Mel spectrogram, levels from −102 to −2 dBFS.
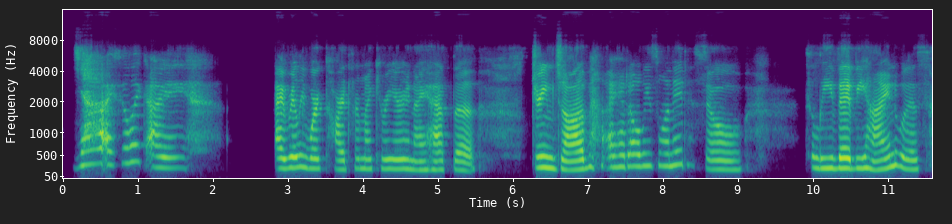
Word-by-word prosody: Yeah. 305 +6 +2
I 295 0 +1
feel 330 +2 -10
like 370 +1 -4
I 230 -1 -2 1.2
I 220 0 +5
really 235 +2 +3
worked 215 -1 0
hard 195 -1 -3
for 215 0 -11
my 210 -1 -5
career, 210 -1 -2
and 195 -2 -3
I 185 - -3
had 190 0 -1
the 180 -4 -2 0.7
dream 235 -2 +4
job 200 +3 +4 0.2
I 240 - -3
had 250 +1 -3
always 265 +1 -2
wanted. 280 +3 -4 0.2
So, 195 -1 -4 0.8
to - - -9
leave 220 0 0
it 220 -1 +8
behind 220 +4 +1
was 200 -3 -2
220 Hz, 145 wpm, -23 LUFS, 200-250 Hz, 1.2 s, it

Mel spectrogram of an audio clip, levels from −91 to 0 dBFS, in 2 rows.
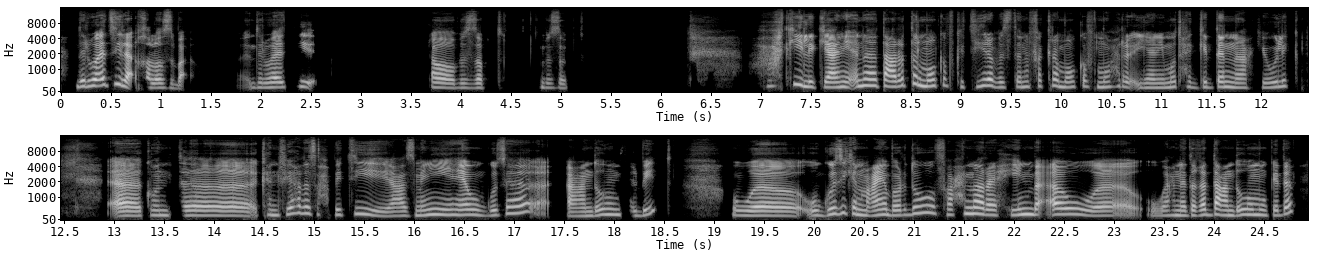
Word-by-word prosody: دلوقتي 275 +7 +4
لأ، - - +7
خلاص 190 -2 -3
بقى. - - -6 0.5
دلوقتي 215 - -2 1.1
آه، 200 -3 +2
بالضبط، 190 0 -8 0.4
بالضبط. 190 -3 -13 1.7
هاحكي 335 -2 -1
لِك 230 -5 +2
يعني 220 +1 +6
أنا 280 +2 +3
اتعرْضت 260 +4 +2
لمواقف 275 -2 -1
كتيرة 245 +5 -2
بس 215 -2 -8
أنا 225 +1 -6
فاكرة 260 +3 -5
موقف 230 +1 -8
محر 230 +3 -8
يعني 195 -2 -3
مضحك 225 +2 -7
جدًا 215 +1 +1
هاحكيهولِك. 215 +6 -7 0.6
آآ، 190 0 +6
كنت 215 +1 -9 0.8
كان 225 -2 -6
في 250 +5 -4
واحدة 295 +1 -2
صاحبتي 230 -6 -4
عازماني 220 +5 -1
هي - - +8
وجوزها 230 - -3 0.2
عندهم 195 +7 -1
في 235 - -14
البيت 220 - -5 0.6
و 205 -1 -1 0.6
وجوزي 255 +9 -1
كان 275 -5 -1
معايا 205 +4 +6
برضو، 245 +9 -3
فإحنا 275 +2 +1
رايحين 230 +2 0
بقى 245 +1 +4
و 230 -6 -2 0.5
وهنتغدى 210 +3 0
عندهم 230 +1 +1
وكده. 220 - -1
225 Hz, 115 wpm, -26 LUFS, 205-255 Hz, 1.7 s, هي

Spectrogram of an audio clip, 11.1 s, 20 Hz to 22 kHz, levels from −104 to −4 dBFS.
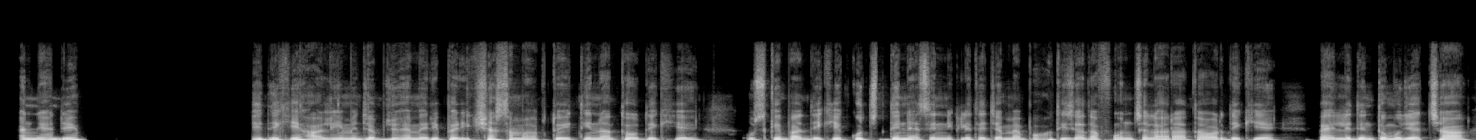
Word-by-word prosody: हाँ 95 - +2
जी, 90 - +1
हाँ 95 - 0
जी। 110 +6 +2 1.3
ये 125 - +4
देखिए 130 -1 +2
हाल 95 -5 0
ही 110 - +1
में 115 +1 +1
जब 110 0 +2
जो 110 -5 0
है 110 - +2
मेरी 100 -1 +2
परीक्षा 130 - +2
समाप्त 95 -1 -1
हुई 95 0 +3
थी 95 - +1
ना 95 0 +1
तो 105 - +4
देखिए, 105 +1 -3 0.4
उसके 110 +3 -1
बाद 105 -1 +2
देखिए 105 +1 -1
कुछ 120 +5 -1
दिन 125 +1 +4
ऐसे 105 - -2
निकले 95 0 -1
थे 100 - +1
जब 95 0 -2
मैं 95 0 +1
बहुत 130 -3 -3
ही 100 - +1
ज़्यादा 95 -1 0
फ़ोन 95 - -2
चला 90 -2 +1
रहा 90 0 0
था। 90 - 0
और 95 +1 +1
देखिए 95 +1 -2 0.4
पहले 105 0 +3
दिन 105 -1 +3
तो 105 - +3
मुझे 105 0 +4
अच्छा 100 +1 +3
100 Hz, 240 wpm, -24 LUFS, 95-110 Hz, 1.3 s, ये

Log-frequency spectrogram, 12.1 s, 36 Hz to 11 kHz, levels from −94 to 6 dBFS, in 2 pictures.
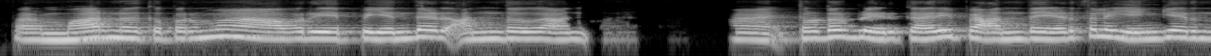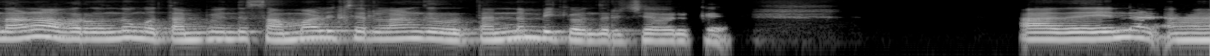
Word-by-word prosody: இப்ப 195 - -3 0.2
மாறுனதுக்கப்புறமா, 225 +2 +2 0.2
அவரு 215 +1 +1
இப்ப 210 +1 -3
எந்த 210 +4 0
இட - - 0
அந்த 210 +2 -1
ஒ - - +1
அந் 195 +1 -3 0.8
அ - - 0 0.3
தொடர்புல 245 +2 +3
இருக்காரு. 210 +1 +2
இப்ப 235 -2 0
அந்த 205 +2 -1
இடத்துல 260 +5 +1
எங்க 210 +3 -2
இருந்தாலும் 225 +4 0
அவரு 210 -2 -2
வந்து, 220 +4 -3
உங்க 205 -3 -4
தம்பி 190 +2 -4
வந்து 210 0 -6
சமாளிச்சர்லாம்ங்கிற 215 +1 -3
ஒரு 175 - -10
தன்னம்பிக்கை 215 0 -3
வந்துருச்சு 170 0 -8
அவருக்கு. 170 -1 -8 1.6
அது 200 0 0 0.2
என்ன 240 +3 -2 0.2
அ - - -3
215 Hz, 150 wpm, -17 LUFS, 200-230 Hz, 1.6 s, தொடர்புல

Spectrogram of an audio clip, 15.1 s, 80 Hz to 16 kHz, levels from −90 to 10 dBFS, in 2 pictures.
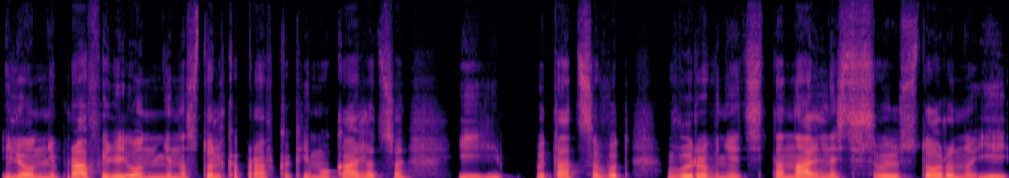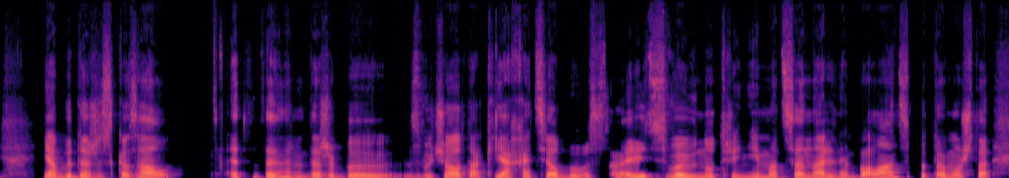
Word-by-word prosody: или 125 -1 0
он 120 -1 +3
не 115 - -1
прав, 180 +8 +4
или 115 -2 +3
он 115 -1 +1
не 115 - -1
настолько 120 +2 -2
прав, 130 +2 -1
как 115 +1 -10
ему 110 -1 -3
кажется, 170 0 0 0.3
и 125 +3 -3 0.2
пытаться 135 +1 0
вот 115 +2 -2 0.3
выровнять 120 -2 +1
тональность 120 0 +3
в - - -4
свою 115 0 0
сторону, 130 +4 +1
и 115 -1 -2 0.3
я 125 0 +4
бы 155 +4 +1
даже 140 -4 0
сказал 135 +2 0 0.3
это 180 -1 -2
тогда, 180 -2 +1
наверно, 140 -3 -2
даже 130 -2 +1
бы 115 -1 0
звучало 120 +1 0
так: - - -3
"Я 130 0 +4
хотел 120 +1 +1
бы 110 -1 -3
восстановить 120 +8 0
свой 120 -4 +4
внутренний 115 -3 -2
эмоциональный 110 0 +1
баланс, 165 - +2
потому 125 -7 -1
что - - 0
120 Hz, 165 wpm, -25 LUFS, 115-135 Hz, 0.3 s, прав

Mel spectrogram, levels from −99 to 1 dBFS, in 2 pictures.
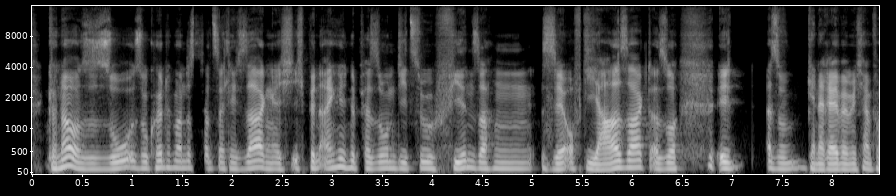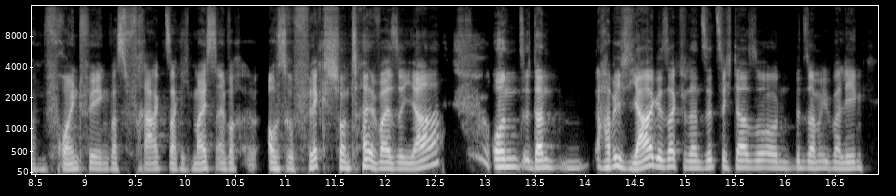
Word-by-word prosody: Genau, 160 +5 +1
so 120 -1 -5
so 130 +6 -2
so 140 -1 -6
könnte 150 +2 -5
man 145 -1 -6
das 145 -1 -11
tatsächlich 135 -3 -9
sagen. 140 0 0
Ich 125 -1 -8
ich - - -10
bin 145 0 -3
eigentlich 160 +2 -3
'ne 145 - -4
Person, 135 +1 -6
die 130 -1 -7
zu 135 +1 -5
vielen 135 +4 -4
Sachen 130 -1 -6
sehr 125 -1 -3
oft 130 - -9
„ja“ 120 +4 +2
sagt. 155 +1 -1
Also, 125 +1 -3 0.4
äh 135 0 0 0.3
also 125 -3 -5
generell, 120 -2 +1
wenn 115 - -1
mich 120 +2 -6
einfach 120 -1 -6
'n 115 0 -13
Freund 120 +3 0
für 135 - -2
irgendwas 125 -1 -2
fragt, 125 0 -2
sage 125 -1 -1
ich 115 - -15
meist 125 +1 +1
einfach, 125 -1 -4
äh, - - -11
aus 130 - +2
Reflex 145 +7 0
schon 150 -4 +3
teilweise 135 -3 +4
„ja“. 140 - +4 0.5
Und 170 -2 +5
dann 155 0 +3
habe 155 +4 +3
ich 145 -7 +1
„ja“ 155 +8 +10
gesagt 175 -2 +3
und 150 - -5
dann 145 -1 +1
sitze 160 +2 -3
ich 150 - -3
da 155 +1 +4
so 150 +1 -1
und 145 -2 -3
bin 145 - -5
so 145 - 0
am 140 - 0
Überlegen: 140 -1 -3
135 Hz, 220 wpm, -23 LUFS, 125-150 Hz, 0.5 s, ja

